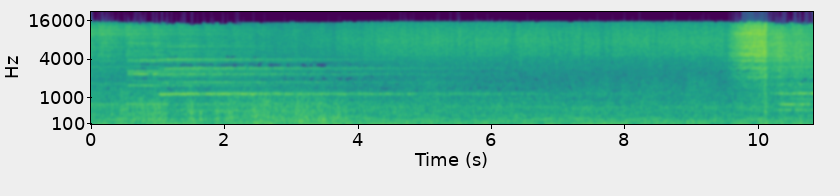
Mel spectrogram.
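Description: Electronic dance music breakdown: the kick drum drops out, leaving held synth tones over a rumbling, thunder-like noise, which ends in a short bright rush of noise.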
